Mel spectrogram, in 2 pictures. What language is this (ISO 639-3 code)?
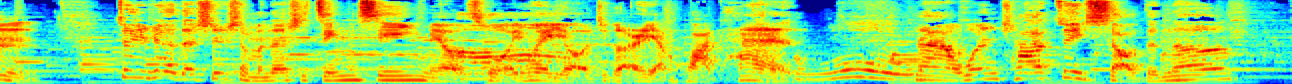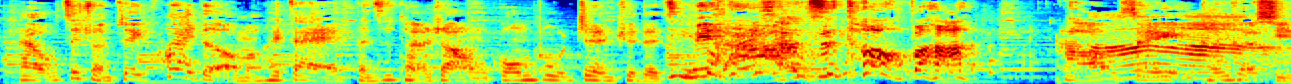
zho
